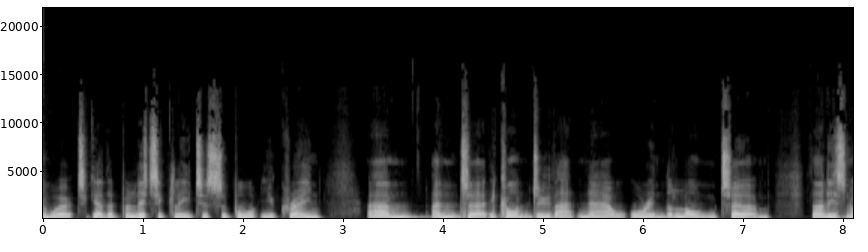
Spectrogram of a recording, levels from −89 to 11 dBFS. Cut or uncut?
uncut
